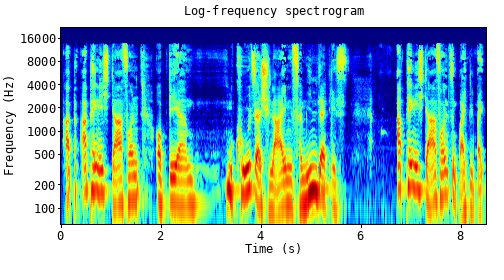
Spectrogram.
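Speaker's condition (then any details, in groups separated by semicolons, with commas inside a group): Stuttering after brain injury, acquired neurogenic; traumatic brain injury from five-metre fall, onset during school years; voice changed after injury, very severe stuttering, speech gradually improved, later able to lecture; repeated sounds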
